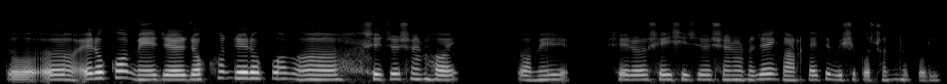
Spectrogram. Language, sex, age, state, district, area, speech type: Bengali, female, 18-30, West Bengal, Murshidabad, urban, spontaneous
